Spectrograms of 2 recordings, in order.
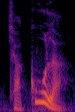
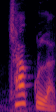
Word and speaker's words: chakula: That becomes chakula. You can't put a stress on the first syllable. You can't say chakula. No, we don't speak in that way. And in case you cannot even say chakula. No. That a stress has to be on the second syllable from the last.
